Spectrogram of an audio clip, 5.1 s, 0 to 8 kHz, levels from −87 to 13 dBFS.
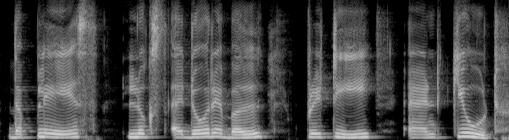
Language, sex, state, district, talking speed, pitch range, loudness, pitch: English, female, Odisha, Malkangiri, 80 wpm, 175-200 Hz, -13 LUFS, 190 Hz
